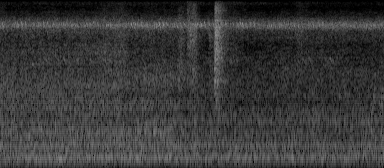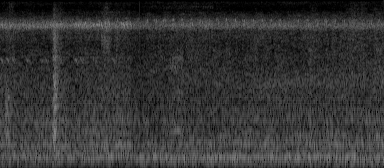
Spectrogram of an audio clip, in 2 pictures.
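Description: Passenger train pulling slowly out of a station: a steady low rumble from the moving coach, with a couple of sharp clicks. A steady high insect chirr carries over it.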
